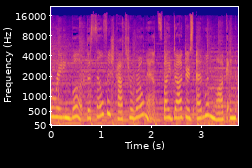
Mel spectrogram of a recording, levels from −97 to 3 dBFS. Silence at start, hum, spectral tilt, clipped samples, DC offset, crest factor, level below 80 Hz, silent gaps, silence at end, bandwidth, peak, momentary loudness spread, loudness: 0 s; none; -5 dB/octave; under 0.1%; under 0.1%; 12 dB; -36 dBFS; none; 0 s; 17.5 kHz; -2 dBFS; 5 LU; -14 LUFS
